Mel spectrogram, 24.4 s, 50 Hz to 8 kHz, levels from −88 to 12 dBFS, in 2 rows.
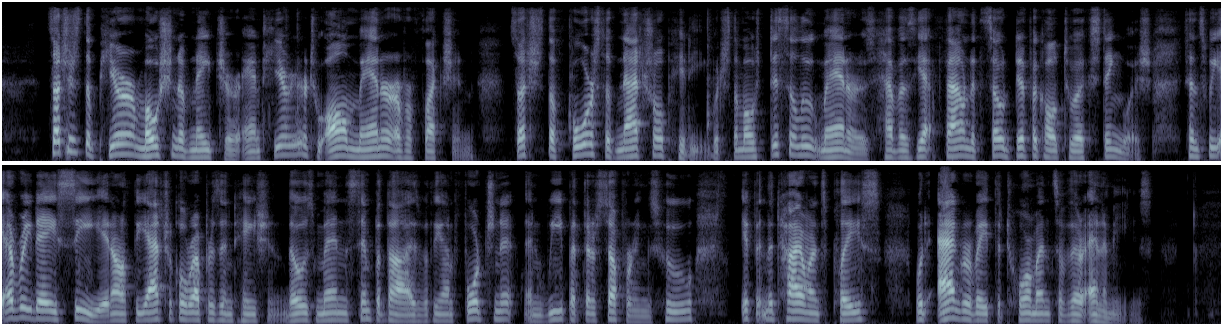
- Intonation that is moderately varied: Yes, average, 3.6 semitones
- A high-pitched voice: No, low, 135 Hz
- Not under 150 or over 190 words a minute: Yes, average, 165 wpm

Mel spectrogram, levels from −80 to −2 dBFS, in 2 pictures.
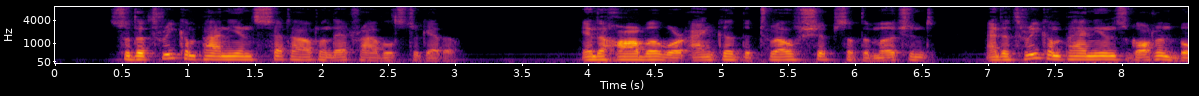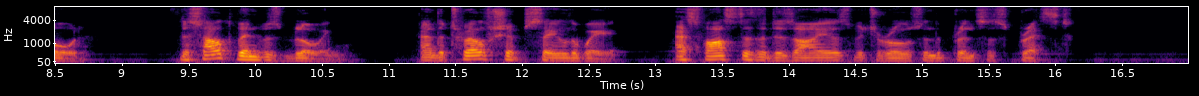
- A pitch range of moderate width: Yes, average, 4.2 semitones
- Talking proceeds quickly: No, average, 175 wpm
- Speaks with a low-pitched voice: Yes, low, 120 Hz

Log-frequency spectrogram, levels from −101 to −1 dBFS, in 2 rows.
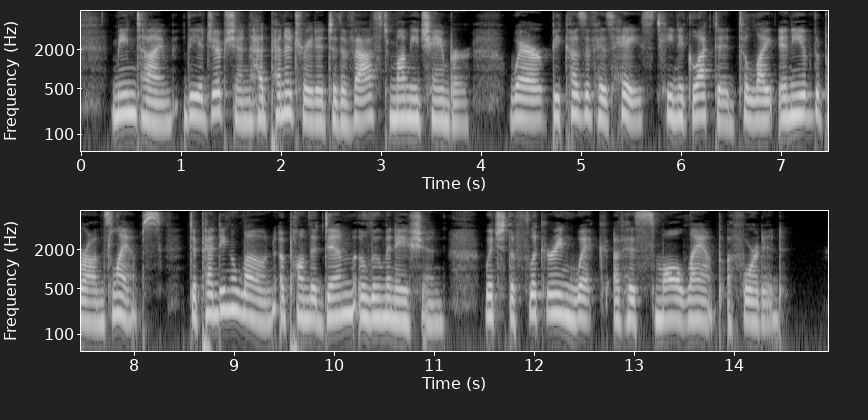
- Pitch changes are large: No, average, 2.7 semitones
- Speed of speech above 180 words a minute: No, average, 155 wpm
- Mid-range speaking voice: Yes, medium, 175 Hz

